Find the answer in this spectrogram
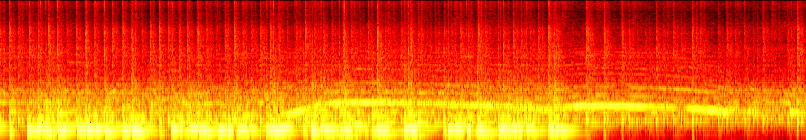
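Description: Live Chhau dance music: fast, dense drumming with a steady low drone that drops out a little before six seconds. A long high note joins about three seconds in, sliding up, holding with a slight waver and falling away near the end.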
